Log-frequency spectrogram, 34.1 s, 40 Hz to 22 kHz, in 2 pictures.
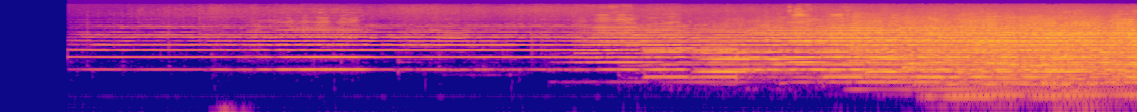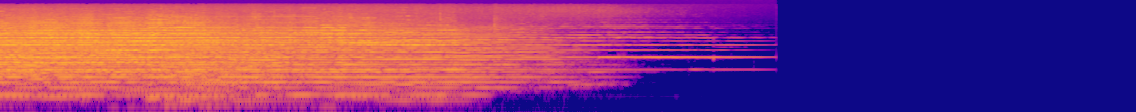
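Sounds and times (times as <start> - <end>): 
orchestra tuning up: 9.6 - 27.2.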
